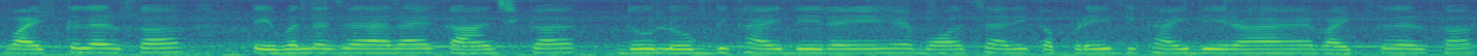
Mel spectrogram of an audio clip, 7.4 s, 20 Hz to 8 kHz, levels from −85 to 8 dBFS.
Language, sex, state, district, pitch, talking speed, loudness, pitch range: Hindi, female, Chhattisgarh, Raipur, 205 Hz, 220 wpm, -15 LUFS, 195-215 Hz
